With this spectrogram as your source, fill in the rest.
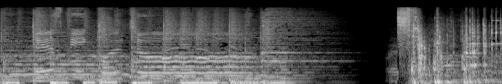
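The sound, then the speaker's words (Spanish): The edge of a table breaking with a sudden, sharp, loud crack that bursts out after a moment of silence, following a stretch of rhythmic music. “Rompiste el borde de la mesa”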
